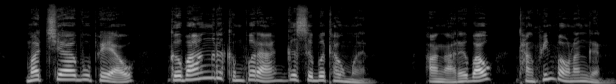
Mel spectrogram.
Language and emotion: Bodo, surprised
